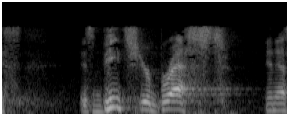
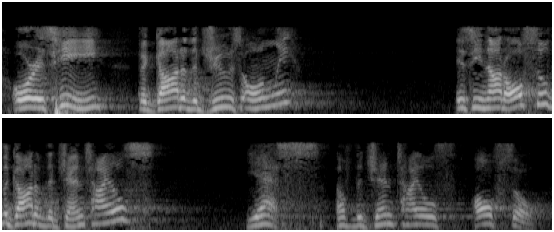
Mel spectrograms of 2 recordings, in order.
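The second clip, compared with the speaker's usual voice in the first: put-on loud, derisive, sneering, taunting tone; 4 semitones higher, 7 dB louder than usual. Speaker quoting Paul from Romans 3, acting out a mocking tone. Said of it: "in somewhat of a mocking tone".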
